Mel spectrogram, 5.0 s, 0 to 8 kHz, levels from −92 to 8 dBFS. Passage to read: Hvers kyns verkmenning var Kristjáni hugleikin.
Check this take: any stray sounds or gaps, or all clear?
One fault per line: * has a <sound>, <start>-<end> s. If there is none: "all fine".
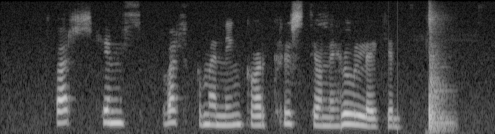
* has a thud, 4.2-4.6 s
